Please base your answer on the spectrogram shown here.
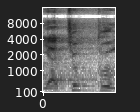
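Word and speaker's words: يجبّ: Terus Nabi ngendikan al-Islamu ya jubbu ma qoblah. Itu bacanya bukan ya jibu tapi apa? Ya jubbu yaktau.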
